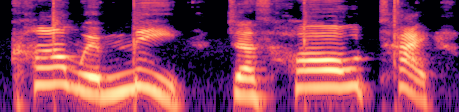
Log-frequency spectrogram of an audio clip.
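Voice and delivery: mother calling out encouragement to her son; urging mother. Acted. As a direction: coax him through it, loud and high. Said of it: "she was on that ground saying".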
